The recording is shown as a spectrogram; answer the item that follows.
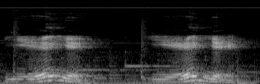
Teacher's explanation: Okay, notice the difference. Okay, in the first syllable, our voice was rising. Ye. In the second syllable, our voice was neither falling nor rising. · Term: neutral tone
